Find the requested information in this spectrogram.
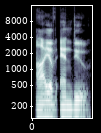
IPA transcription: aɪ əv ˈɛndə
